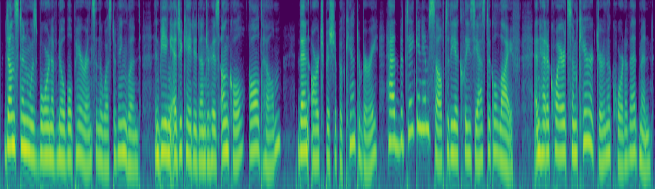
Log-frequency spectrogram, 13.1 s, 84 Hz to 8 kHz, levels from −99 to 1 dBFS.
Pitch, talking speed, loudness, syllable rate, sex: 195 Hz, 180 wpm, -20 LUFS, 5.6 syllables/s, female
